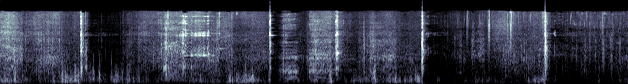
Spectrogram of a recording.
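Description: A long-handled tool knocking and scraping against cut blocks of lake ice floating in water, prying the first block loose: several sharp knocks a second or two apart, with scraping between.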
